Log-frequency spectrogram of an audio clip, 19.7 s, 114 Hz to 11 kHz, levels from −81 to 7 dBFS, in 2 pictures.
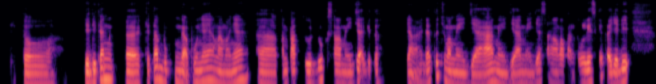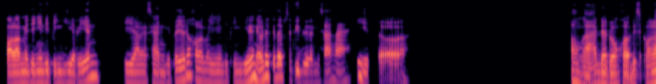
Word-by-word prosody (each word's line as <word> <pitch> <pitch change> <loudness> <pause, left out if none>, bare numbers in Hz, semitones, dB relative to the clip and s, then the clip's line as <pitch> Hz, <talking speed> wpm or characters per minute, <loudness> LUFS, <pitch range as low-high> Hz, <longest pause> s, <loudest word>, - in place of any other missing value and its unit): Gitu, 105 -1 0 0.8
jadi 115 +1 +5
kan 145 - +6 0.3
e 115 - +8 0.2
kita - - 0
bu 140 -4 -2 0.2
gak 120 - +4
punya 125 +1 -1
yang 140 - -3
namanya 120 +8 -1
eee 110 -2 0
tempat 115 0 +1
duduk 120 +5 -2
sama 115 -2 -2
meja 110 - +4
gitu. - - -6 0.5
Yang 115 - +1
ada 120 - 0
tuh 185 - 0
cuma 125 -4 +1
meja, 105 +1 +2
meja, 105 -2 -2
meja 110 -1 -4
sama 110 -1 -3
papan - - -8
tulis 125 +1 +1
gitu. - - -7
Jadi, 115 +5 +4 0.5
kalau 110 0 +9
mejanya 115 0 0
dipinggirin 115 +9 -1 0.4
iya 115 0 0
lesehan 110 -1 -5
gitu, 110 - -12
yaudah 145 +7 +3
kalau 135 -1 +1
meja 115 -1 -6
dipinggirin 115 +5 0
yaudah 180 - +4
kita 85 - +3
bisa - - -8
tiduran 115 -1 -3
disana, 120 +3 -3
gitu. 180 - -2 2.8
Oh 125 - +1
gak 90 -1 +4
ada 110 - +3
dong 105 0 +3
kalau - - +5
di - - 0
sekolah. 115 +4 +3
115 Hz, 155 wpm, -24 LUFS, 110-125 Hz, 2.8 s, kalau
